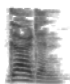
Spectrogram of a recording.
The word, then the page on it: garden: British English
